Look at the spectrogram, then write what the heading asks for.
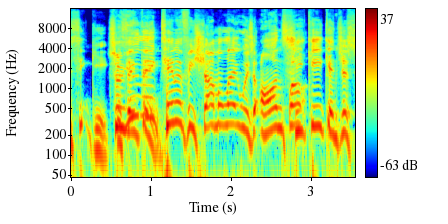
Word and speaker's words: Chalamet: You said Chalamet. Whatever. Chalamet.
